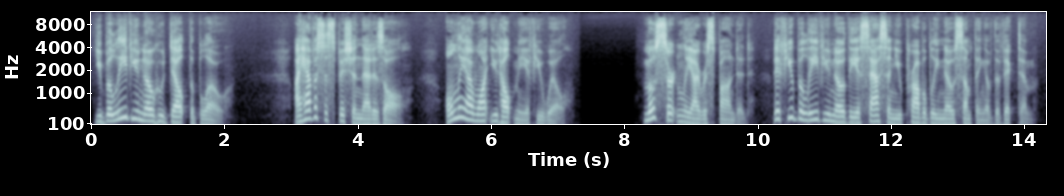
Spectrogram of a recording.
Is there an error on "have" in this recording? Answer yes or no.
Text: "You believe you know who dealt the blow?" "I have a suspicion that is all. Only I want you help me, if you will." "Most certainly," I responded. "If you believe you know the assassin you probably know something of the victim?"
no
